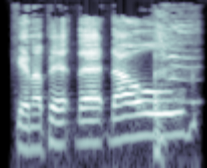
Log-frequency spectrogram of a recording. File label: saying can i pet dog funny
